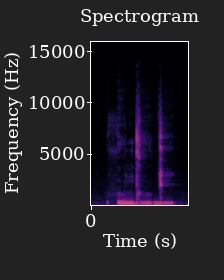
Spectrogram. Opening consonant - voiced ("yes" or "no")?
no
